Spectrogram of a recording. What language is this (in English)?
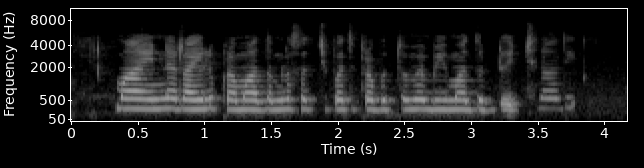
Telugu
